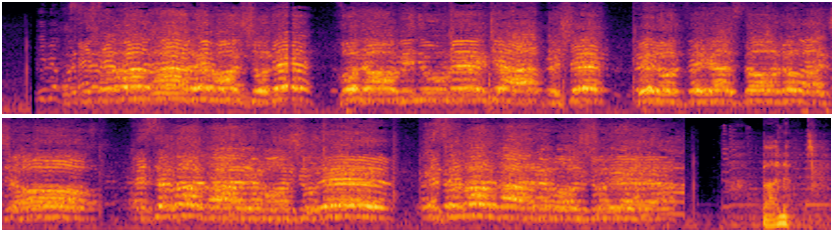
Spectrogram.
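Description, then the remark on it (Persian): A large crowd of Esteghlal football fans chants an Esteghlal anthem together in loud, rhythmic bursts, pausing briefly between phrases before roaring back in, the massed voices filling the space. “هر همین راستا هم بریم یه سرود از برابچه های استقلال بشنویم و برگردیم”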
